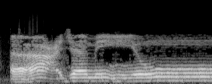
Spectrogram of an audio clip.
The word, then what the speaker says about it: أَعْجَمِيٌّ: وَلَوْ جَعَلْنَاهُ قُرْآنًا أَعْجَمِيًّا لَقَالُوا لَوْلَا فُصِّلَتْ آيَاتُهُ أَعْجَمِيٌّ وَعَرَبِيٌّ. So we have أَعْجَمِي. It is not a pure hamza, and it is not a pure alif. It is in between. This is known as tasheel.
